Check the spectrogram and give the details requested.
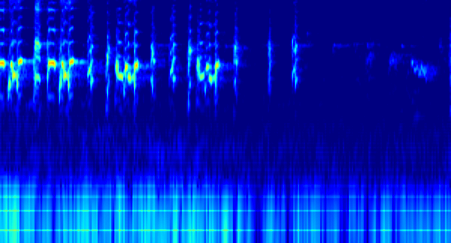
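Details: Sooty-headed bulbul lure for wild birds: a dense run of fluttering, warbled notes dropping in pitch, thinning to sparse chips and a soft whistle, then one harsh chip at the end; low hum throughout.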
